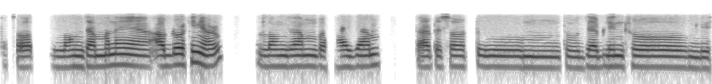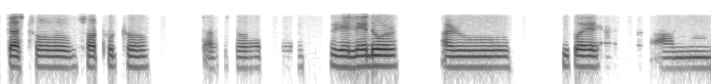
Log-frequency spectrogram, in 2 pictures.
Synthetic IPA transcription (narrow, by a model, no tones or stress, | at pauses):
tasɔt̚ | lɔŋzamːanɛa̰wt̚dɔɹkʰiniaɹu | lɔŋzambajzam | taɹpisɔtːu | tʊzɛblintʰɔdistastʰɹɔsɔt̚pʰutʰːɔ | ta̰ɹpisɔt̚ | ɹelɛdɔɹ | aɹu | kikɔj | am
